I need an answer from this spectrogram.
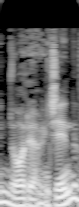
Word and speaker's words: Noryangjin: First learn how to pronounce properly, Noryangjin.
